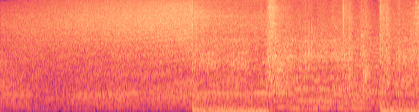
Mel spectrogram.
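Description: Background music: a rising swell that gives way to a heavy bass beat about two seconds in.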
